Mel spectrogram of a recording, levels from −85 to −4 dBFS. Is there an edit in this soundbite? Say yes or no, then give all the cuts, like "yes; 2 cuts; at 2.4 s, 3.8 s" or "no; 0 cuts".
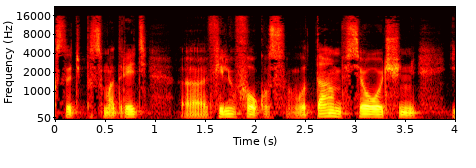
no; 0 cuts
